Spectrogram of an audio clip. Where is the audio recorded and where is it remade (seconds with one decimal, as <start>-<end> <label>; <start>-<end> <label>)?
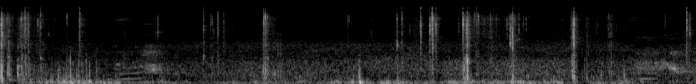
0.0-1.1 recorded; 1.1-2.0 remade; 2.0-7.0 recorded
